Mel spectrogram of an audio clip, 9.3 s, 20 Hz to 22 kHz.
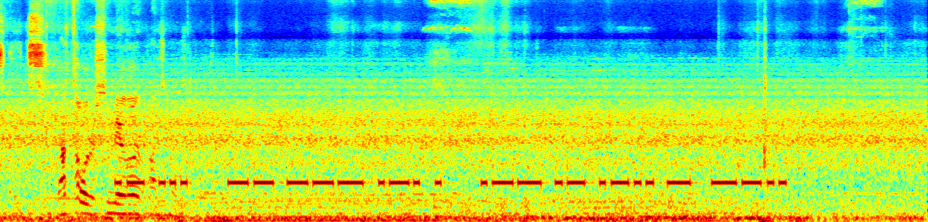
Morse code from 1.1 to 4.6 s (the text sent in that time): AS MORE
